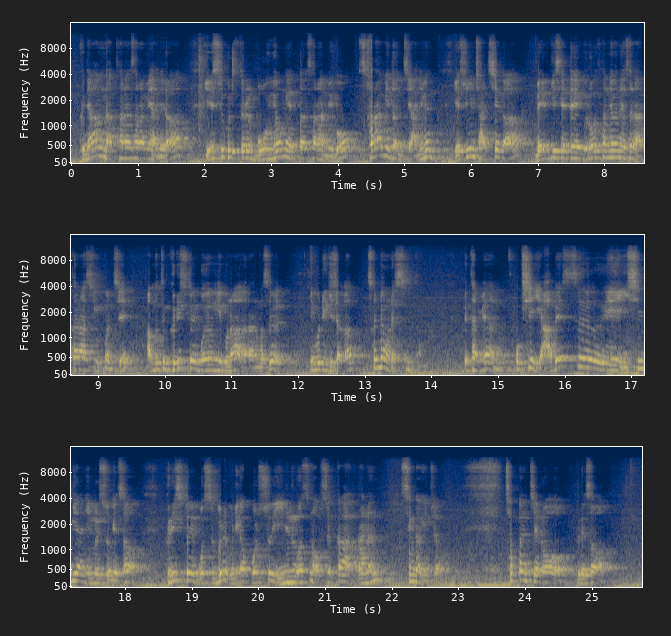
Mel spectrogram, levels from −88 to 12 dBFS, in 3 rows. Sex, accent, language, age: male, native, Korean, 40-59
